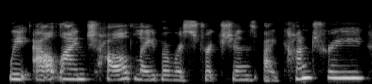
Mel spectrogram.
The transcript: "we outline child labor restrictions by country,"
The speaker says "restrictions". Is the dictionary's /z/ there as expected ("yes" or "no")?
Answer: yes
